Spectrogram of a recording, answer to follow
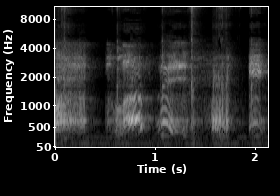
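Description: Gemmy Fart Guy animated novelty toy, just set off by pressing its button, playing its recorded routine through its small built-in speaker: several short pitched sounds that bend up and down, with brief gaps between them.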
